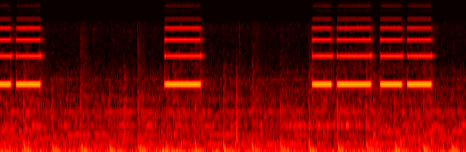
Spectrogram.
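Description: Habotest digital multimeter's beeper sounding in steady half-second beeps as the probes touch the inverter's output MOSFETs: a pair at the start, one about three seconds in, then four in quick succession from about six seconds in. The beeps mark a short circuit on the H-bridge line.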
